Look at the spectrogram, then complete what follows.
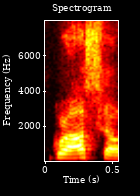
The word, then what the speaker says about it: Grasso: and and uh henry my last name is pronounced grosso i've been wanting to say this for months now so can we just say grosso instead of the new jersey pronunciation sure sure thank you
